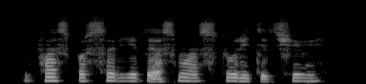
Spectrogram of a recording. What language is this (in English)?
Pashto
